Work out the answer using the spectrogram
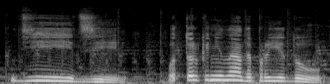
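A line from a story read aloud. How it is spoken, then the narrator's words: Pleading. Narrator (Russian): взмолилась Скуталу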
